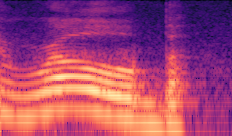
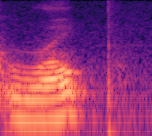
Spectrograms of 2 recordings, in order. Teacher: robe also has a voiced B ending it's not rope with an unvoiced P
